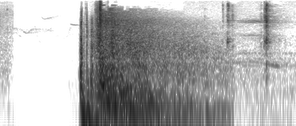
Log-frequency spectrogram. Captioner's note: gunshot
